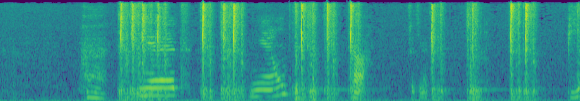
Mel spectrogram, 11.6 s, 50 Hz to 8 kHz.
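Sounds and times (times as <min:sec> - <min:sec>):
new typewriter keys clacking: 0:02.4 - 0:03.4, 0:04.0 - 0:05.0, 0:05.9 - 0:07.3, 0:08.6 - 0:10.8, 0:11.4 - 0:11.6
speech: 0:08.4 - 0:09.6, 0:11.4 - 0:11.6.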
